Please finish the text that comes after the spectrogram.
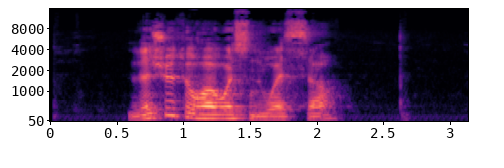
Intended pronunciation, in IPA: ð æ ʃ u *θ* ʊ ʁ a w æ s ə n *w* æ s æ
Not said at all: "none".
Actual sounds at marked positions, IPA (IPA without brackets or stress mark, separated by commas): θ, w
